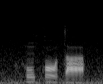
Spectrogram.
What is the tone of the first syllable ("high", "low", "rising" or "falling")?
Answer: high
